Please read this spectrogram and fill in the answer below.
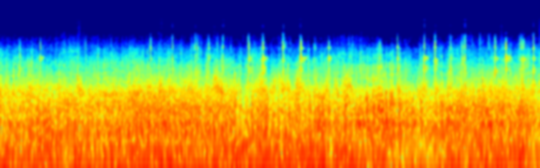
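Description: Mountain bike riding a muddy trail: a steady rumble of tyres and wind on the microphone, with frequent, irregular sharp clicks and rattles from the bike.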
